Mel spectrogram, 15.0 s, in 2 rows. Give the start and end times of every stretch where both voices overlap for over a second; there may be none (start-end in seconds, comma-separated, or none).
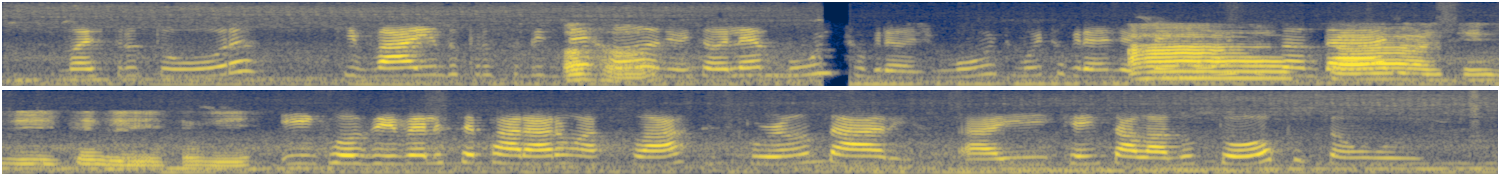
5.6-7.1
